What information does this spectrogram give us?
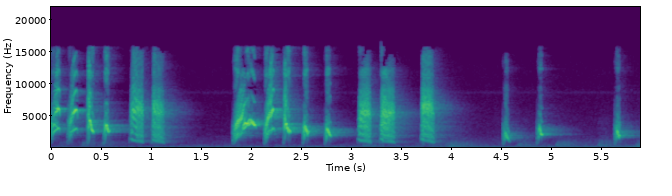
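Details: Song of a long-tailed shrike in moult, played to coax captive shrikes into singing: bursts of harsh, scratchy notes and rasping squawks in quick groups, with short pauses, ending in scattered downslurred chips.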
